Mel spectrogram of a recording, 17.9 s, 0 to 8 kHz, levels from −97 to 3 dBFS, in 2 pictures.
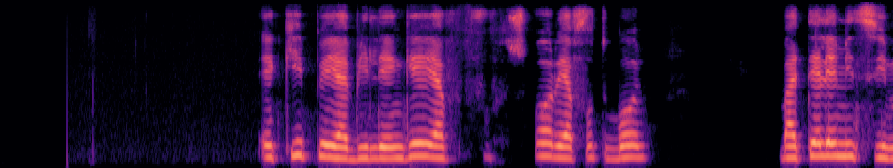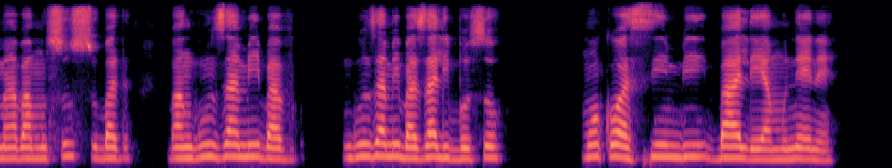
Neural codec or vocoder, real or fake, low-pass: none; real; 7.2 kHz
